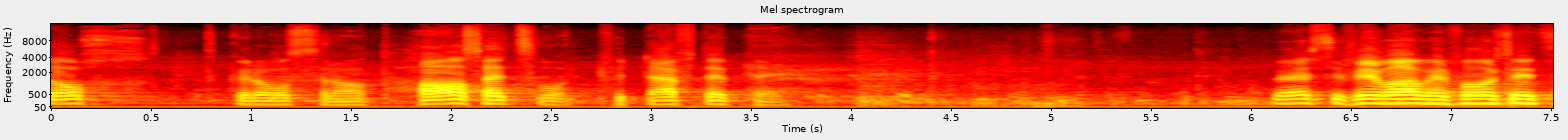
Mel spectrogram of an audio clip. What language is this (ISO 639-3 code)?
gsw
